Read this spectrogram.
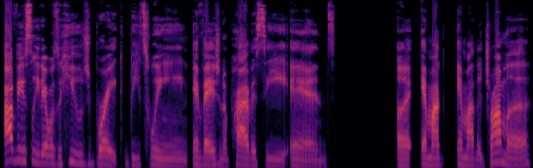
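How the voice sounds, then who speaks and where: A woman's voice: low voice, a little slow, dry recording, clean studio sound. A woman co-hosting a casual podcast, chatting playfully and animatedly, often breaking into quoted lines. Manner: animated, playful, bursts of laughter and rapped quotes. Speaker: podcast co-host. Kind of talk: casual chat.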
